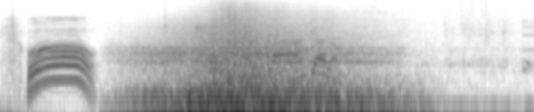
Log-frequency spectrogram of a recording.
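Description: An explosion booms with a loud roar.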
